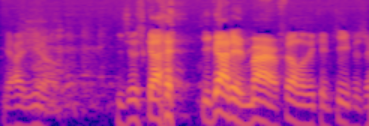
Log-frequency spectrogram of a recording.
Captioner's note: laughter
